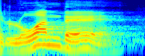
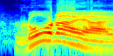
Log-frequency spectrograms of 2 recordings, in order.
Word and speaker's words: 로아: 이제 처가 친척 어른들이 이 로아 발음을 잘 못하셔가지고 노아 이렇게 발음하셨던 게 이제 기억에 났는데, 아니요, 로아예요. 그랬더니 뭐라고 발음하셨냐면 로라야 이렇게 발음하셔가지고 그것도 아닌데요 이렇게 저희가 이름을 왜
